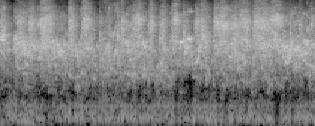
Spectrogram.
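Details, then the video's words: Happy budgerigars calling at once, dense twittering with occasional clearer whistled chirps rising out of the busy, continuous group chatter. "Budgies Chirping"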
